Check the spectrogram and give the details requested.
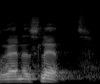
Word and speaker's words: Ränneslätt: Det står en text rätt upp så här. Och där står det så här. Ränneslätt. Fast det ska uttalas Ränneslätt.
